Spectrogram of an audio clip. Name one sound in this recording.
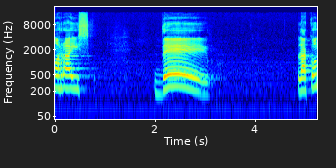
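A middle-aged man speaks calmly and deliberately into a microphone, with pauses between phrases.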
